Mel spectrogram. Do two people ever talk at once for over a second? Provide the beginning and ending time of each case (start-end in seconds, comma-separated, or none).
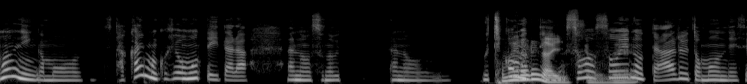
4.9-6.4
